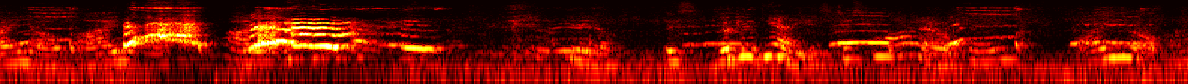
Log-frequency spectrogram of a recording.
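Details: Husky throwing a tantrum at bath time, letting out loud wavering howls and yowls that rise and fall in pitch, several drawn-out cries over a few seconds, with a man speaking softly and reassuringly in between.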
